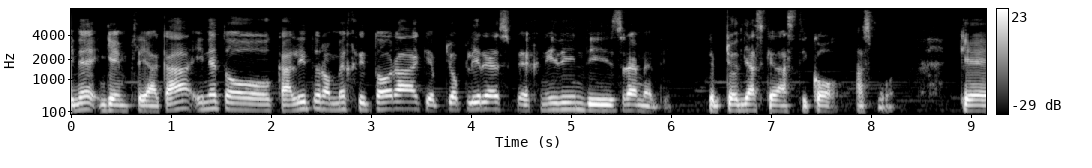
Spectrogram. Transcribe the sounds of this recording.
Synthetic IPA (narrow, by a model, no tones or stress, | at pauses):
ine̞ɟempliɐkɐine̞t̪o̞kɐlit̪e̞ɾo̞mexɾit̪o̞ɾɐce̞pço̞pliɾe̞spe̞xniðind̪izɾe̞met̪i | ce̞pçoðjɐsce̞vɐst̪iko̞ɐspume | ce̞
